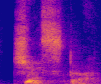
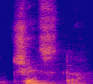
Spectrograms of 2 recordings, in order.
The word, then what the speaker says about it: Jester: Jester, not Chester. Must be how they say it out there.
